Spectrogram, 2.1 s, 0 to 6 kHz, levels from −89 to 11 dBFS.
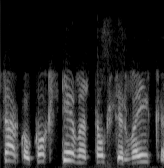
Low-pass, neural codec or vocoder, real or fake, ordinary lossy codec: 5.4 kHz; codec, 16 kHz, 8 kbps, FreqCodec, larger model; fake; Opus, 64 kbps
